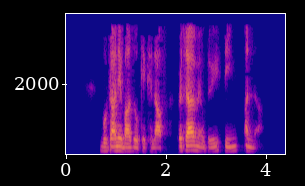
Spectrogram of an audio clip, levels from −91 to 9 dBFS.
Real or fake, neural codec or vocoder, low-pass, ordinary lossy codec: fake; codec, 24 kHz, 0.5 kbps, DualCodec; 3.6 kHz; MP3, 24 kbps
